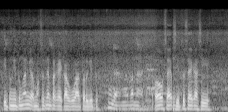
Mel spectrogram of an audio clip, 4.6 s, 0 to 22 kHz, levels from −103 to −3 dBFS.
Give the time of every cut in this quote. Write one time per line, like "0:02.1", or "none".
0:03.5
